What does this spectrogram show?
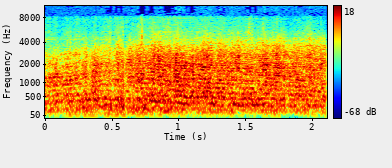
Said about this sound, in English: An Air Force fighter jet circles above Bagram Air Base north of Kabul, home to some 6,000 U.S. troops.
